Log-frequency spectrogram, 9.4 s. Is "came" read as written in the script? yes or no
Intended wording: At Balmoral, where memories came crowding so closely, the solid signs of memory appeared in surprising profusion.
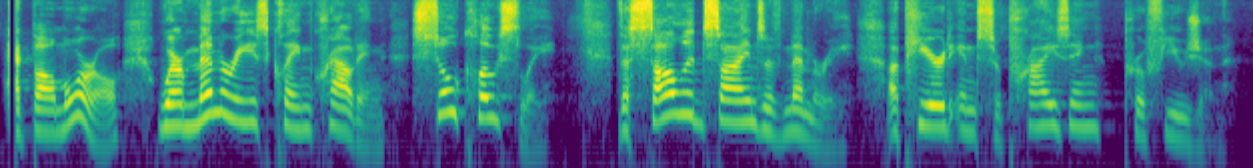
no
